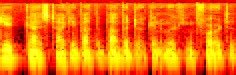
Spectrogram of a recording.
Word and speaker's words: Babadook: I heard you guys talking about the Babadook, and I'm looking forward to that. But I think, did I pronounce it correctly? Yes, you did. Babadook.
